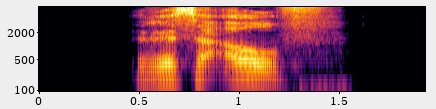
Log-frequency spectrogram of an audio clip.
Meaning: first/third-person singular subjunctive II of aufreißen
- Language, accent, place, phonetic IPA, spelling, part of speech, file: German, Germany, Berlin, [ˌʁɪsə ˈaʊ̯f], risse auf, verb, De-risse auf.ogg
